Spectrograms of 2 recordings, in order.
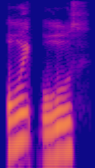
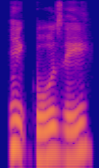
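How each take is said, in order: First: Said in the usual way. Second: Put-on light Canadian accent on "It goes, eh?". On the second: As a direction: tease with a Canadian "eh?". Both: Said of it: "You Canadian accent me today".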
